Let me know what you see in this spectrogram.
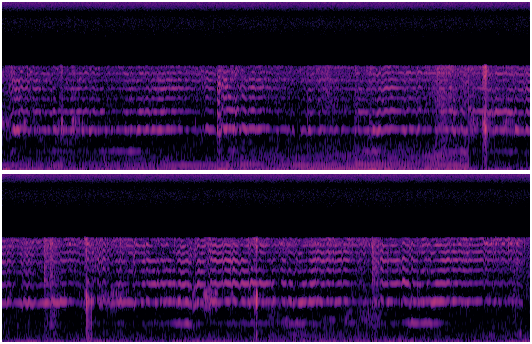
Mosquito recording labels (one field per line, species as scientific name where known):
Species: mosquito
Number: one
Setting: cup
